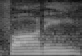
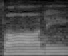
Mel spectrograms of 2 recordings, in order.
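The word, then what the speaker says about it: Fani: attorney generals and fonnie fonnie you know fonnie spelled f a n i my name is fonnie f a and I I don't figure it she put a little French accent on the word with her lover Wade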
